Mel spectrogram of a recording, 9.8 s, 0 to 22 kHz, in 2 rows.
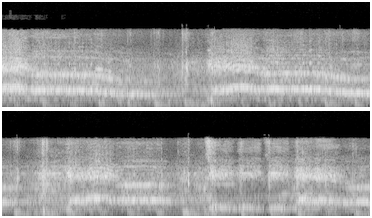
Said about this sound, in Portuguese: Sim, o famoso grito de torcida com esse termo foi criado pelos São Paulinos em 2005. Outras torcidas até copiaram anos depois e vamos ouvir os campeões comemorando aquele título estadual.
